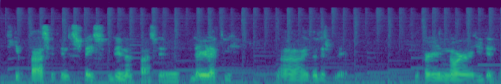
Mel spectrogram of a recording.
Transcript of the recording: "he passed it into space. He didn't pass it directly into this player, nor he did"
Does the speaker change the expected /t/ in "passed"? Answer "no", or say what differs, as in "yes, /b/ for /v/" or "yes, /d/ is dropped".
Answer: yes, /t/ is dropped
